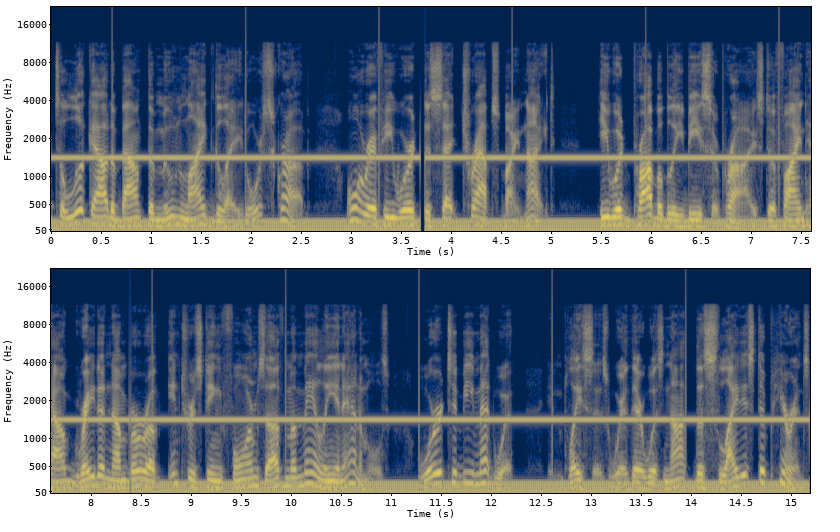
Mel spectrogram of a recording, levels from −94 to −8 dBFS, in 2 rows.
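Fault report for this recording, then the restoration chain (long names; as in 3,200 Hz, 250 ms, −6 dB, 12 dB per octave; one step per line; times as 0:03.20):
mains hum 50 Hz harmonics 4 −29 dBFS
scratch tick 45 rpm −12 dBFS
whistle 1,400 Hz −29 dBFS
0:03.70–0:03.75: drop-out 48 ms
0:08.39–0:08.41: drop-out 16 ms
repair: click removal
hum removal 50 Hz, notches 4
notch filter 1,400 Hz, Q 30
repair the gap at 0:03.70, 48 ms
repair the gap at 0:08.39, 16 ms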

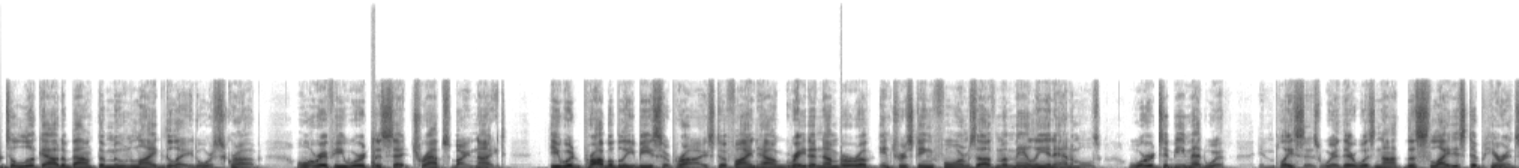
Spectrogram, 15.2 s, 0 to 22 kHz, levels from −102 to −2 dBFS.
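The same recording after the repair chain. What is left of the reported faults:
none of them is left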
